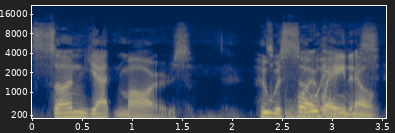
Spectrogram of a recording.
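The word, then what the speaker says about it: Sun Yat Mars: spell that name sake sun as in the sun yacht or yat y-a-t and then mars is in planet mars okay sun yet mars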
